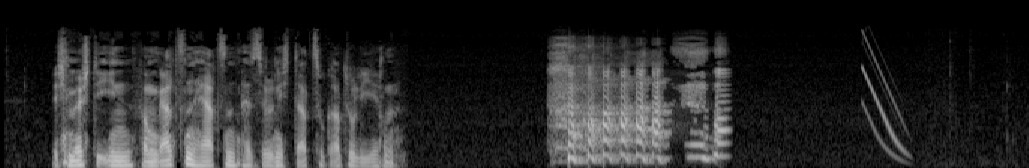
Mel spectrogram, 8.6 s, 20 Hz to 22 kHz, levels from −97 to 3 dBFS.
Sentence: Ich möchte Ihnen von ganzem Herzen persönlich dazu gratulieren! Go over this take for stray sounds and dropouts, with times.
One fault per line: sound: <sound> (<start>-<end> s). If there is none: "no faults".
sound: laugh (4.6-6.1 s)
sound: chirp (7.2-7.6 s)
